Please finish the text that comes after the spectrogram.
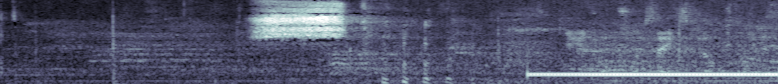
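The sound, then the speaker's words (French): A burst of noise and a few short tones give way to a steady telephone dial tone that holds loud and unbroken to the end, with faint background voices underneath. “Lève le son de ton téléphone.”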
